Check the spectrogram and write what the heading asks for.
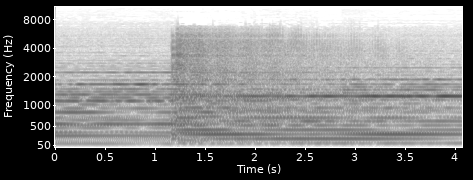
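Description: Instrumental passage of a rock song: effected electric guitar chords ringing out, with a new chord struck about a second in.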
